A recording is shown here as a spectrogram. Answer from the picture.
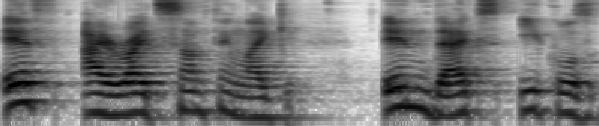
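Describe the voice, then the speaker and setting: A man speaks at a fairly high pitch with ordinary pitch variation. The recording is very clean, with a silent background. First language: not English. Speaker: game development streamer. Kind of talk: livestream coding tutorial. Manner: halting, with many restarts and fillers.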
